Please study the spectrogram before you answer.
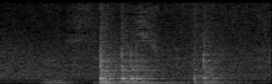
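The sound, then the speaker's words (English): Brown sugar being stirred into a melted mixture in a pan: two short scraping strokes over a soft sizzle, the first louder than the second. “So once that's melted, we're going to add in the sugar,”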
